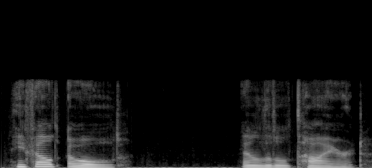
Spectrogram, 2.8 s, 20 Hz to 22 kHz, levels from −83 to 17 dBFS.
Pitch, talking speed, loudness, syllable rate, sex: 200 Hz, 150 wpm, -16 LUFS, 5.1 syllables/s, female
